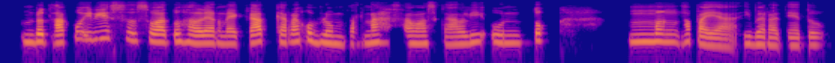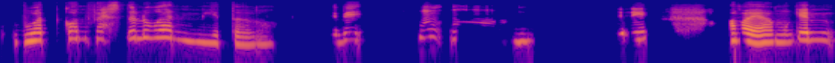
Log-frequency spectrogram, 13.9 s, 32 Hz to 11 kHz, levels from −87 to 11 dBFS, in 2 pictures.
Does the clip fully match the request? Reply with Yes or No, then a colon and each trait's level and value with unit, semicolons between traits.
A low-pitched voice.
No: high, 230 Hz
